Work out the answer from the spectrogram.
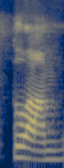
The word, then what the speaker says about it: Blum: Bloom or Blum? It's Blum, like plum.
